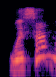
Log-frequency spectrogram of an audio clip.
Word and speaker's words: Wiam: list is I believe is it wiam is that how you say your name I apologize if I um mispronounced it yes weam M to a can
